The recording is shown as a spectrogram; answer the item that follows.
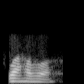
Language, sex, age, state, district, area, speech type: Assamese, male, 45-60, Assam, Dhemaji, rural, conversation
